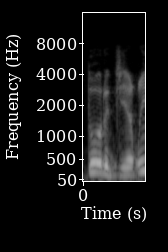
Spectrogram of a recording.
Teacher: ارجعی کے شروع میں جو حمزہ وصل ہے یہ گر گیا، کیوں؟ تا سے ملنے کی وجہ سے۔ جب ہم تا سے ملا کر پڑھیں گے وصل کی صورت میں اس کا حمزہ گر جائے گا۔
